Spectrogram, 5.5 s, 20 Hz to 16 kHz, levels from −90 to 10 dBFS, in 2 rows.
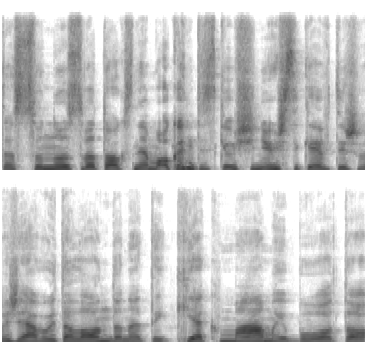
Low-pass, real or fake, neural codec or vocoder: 14.4 kHz; real; none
